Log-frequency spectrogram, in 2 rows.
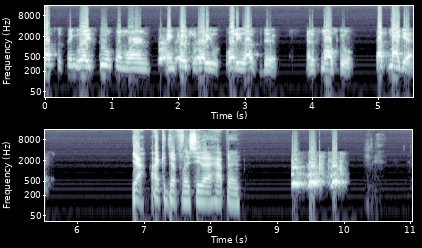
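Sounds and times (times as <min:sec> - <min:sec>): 
speech: 0:00.0 - 0:05.6, 0:06.8 - 0:08.5
dog barking: 0:01.7 - 0:02.4, 0:09.2 - 0:10.1.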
